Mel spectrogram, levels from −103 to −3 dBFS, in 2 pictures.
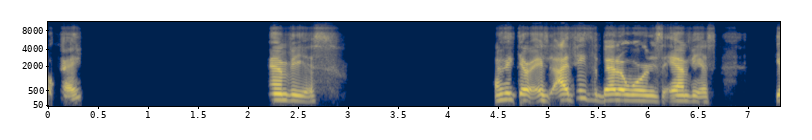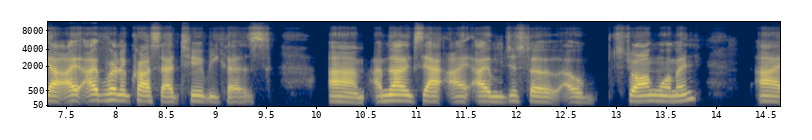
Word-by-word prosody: Okay. -, -, -5 dB, 1.9 s
Envious. 185 Hz, -5 st, 0 dB, 1.5 s
I 180 Hz, -, -3 dB
think 210 Hz, -2 st, -3 dB
there 190 Hz, -1 st, +3 dB
is 180 Hz, -, -2 dB
I 185 Hz, -, +7 dB
think 255 Hz, 0 st, -8 dB
the 185 Hz, -, -13 dB
better 185 Hz, 0 st, +5 dB
word 180 Hz, -2 st, 0 dB
is 155 Hz, -2 st, -6 dB
envious. 165 Hz, -4 st, +1 dB, 0.6 s
Yeah, -, -, +6 dB
I -, -, +5 dB
I've 185 Hz, -1 st, +2 dB
run 200 Hz, 0 st, +3 dB
across 165 Hz, -2 st, +2 dB
that 150 Hz, 0 st, 0 dB
too 170 Hz, -2 st, -5 dB
because, 290 Hz, -2 st, -7 dB, 0.6 s
um, 150 Hz, -3 st, +2 dB
I'm 160 Hz, +2 st, -4 dB
not 180 Hz, 0 st, +6 dB
exact 160 Hz, -2 st, +1 dB
I 155 Hz, 0 st, -3 dB
I'm 155 Hz, -2 st, -1 dB
just 170 Hz, +2 st, -10 dB
a 155 Hz, -2 st, -2 dB
oh, 145 Hz, -1 st, -6 dB, 0.2 s
strong 170 Hz, +1 st, +1 dB
woman, 170 Hz, +5 st, -3 dB, 0.6 s
I, 165 Hz, -2 st, +2 dB
170 Hz, 135 wpm, -21 LUFS, 155-185 Hz, 1.9 s, I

